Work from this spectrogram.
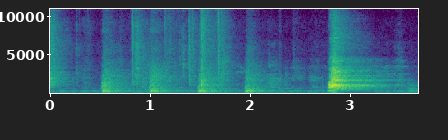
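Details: Siberian Husky at play with a toy snatched from another dog: short low woofs repeat about every half second, then one louder, harmonic-rich bark rings out near the end before a soft trailing whine.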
